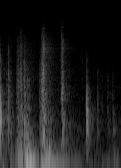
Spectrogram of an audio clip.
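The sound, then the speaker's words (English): Someone knocks at a door: a few dull, muffled thuds followed by one sharper tap, all fairly faint. “Is someone at your door? Yeah, I'll get it.”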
